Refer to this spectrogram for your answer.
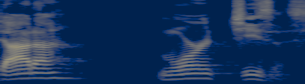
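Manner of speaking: play-acted drowsy, half-awake little voice. Retelling what his child said as he got up to leave, imitating a little sleepy voice. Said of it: "speaks to me in this little sleepy voice".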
